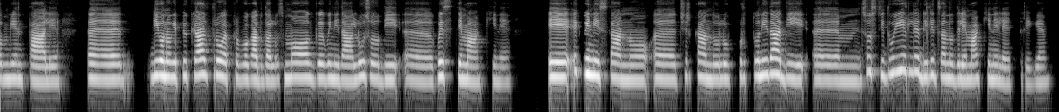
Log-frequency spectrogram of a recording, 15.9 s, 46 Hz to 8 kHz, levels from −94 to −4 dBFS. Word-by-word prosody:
ambientale. 200 Hz, -2 st, -1 dB, 0.4 s
Ehm, 205 Hz, 0 st, -1 dB, 0.2 s
dicono 240 Hz, 0 st, +5 dB
che 225 Hz, -1 st, +1 dB
più 240 Hz, +1 st, -5 dB
che 240 Hz, -, -5 dB
altro 255 Hz, -1 st, +4 dB
è 220 Hz, -, 0 dB
provocato 205 Hz, -2 st, -2 dB
dallo 195 Hz, 0 st, -3 dB
smog, 220 Hz, 0 st, -1 dB
quindi 210 Hz, 0 st, -1 dB
dall'uso 210 Hz, +3 st, -1 dB
di 200 Hz, 0 st, -4 dB
ehm, 195 Hz, -2 st, -6 dB
queste 230 Hz, +1 st, +1 dB
macchine, 185 Hz, -1 st, -5 dB, 0.5 s
e 230 Hz, +1 st, +7 dB
e 305 Hz, -1 st, -3 dB
quindi 265 Hz, -4 st, +8 dB
stanno, 200 Hz, -4 st, -2 dB
ehm, 205 Hz, -1 st, -3 dB
cercando 220 Hz, -1 st, -3 dB
l'opportunità 230 Hz, +6 st, +1 dB
di, 205 Hz, -3 st, -3 dB
ehm, 200 Hz, -1 st, -6 dB
sostituirle 295 Hz, +4 st, -1 dB
utilizzando 225 Hz, -3 st, -2 dB
delle 205 Hz, 0 st, -2 dB
macchine 205 Hz, 0 st, -3 dB
elettriche. 185 Hz, 0 st, -10 dB
210 Hz, 115 wpm, -21 LUFS, 200-230 Hz, 0.5 s, quindi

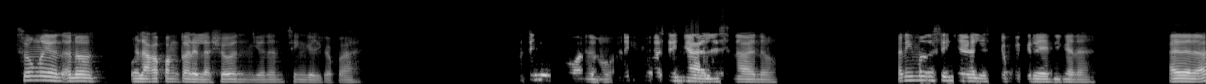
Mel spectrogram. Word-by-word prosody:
So, 190 Hz, -1 st, -2 dB
ngayon 190 Hz, -4 st, +3 dB
ano, 155 Hz, -1 st, +3 dB, 0.3 s
wala 135 Hz, -1 st, +3 dB
ka 140 Hz, -, +4 dB
pang 130 Hz, -1 st, -3 dB
karelasyon, 120 Hz, -2 st, +1 dB
gano'n, 110 Hz, +1 st, -10 dB
single 110 Hz, -2 st, -9 dB
ka 95 Hz, -2 st, -13 dB
pa? 105 Hz, +1 st, -13 dB, 1.6 s
Sa -, -, -44 dB
tingin 220 Hz, -1 st, +2 dB
mo -, -, -19 dB
ano, 120 Hz, -3 st, -6 dB
ano 190 Hz, -, -9 dB
yung 215 Hz, -1 st, -34 dB
mga 275 Hz, -, -3 dB
senyales 145 Hz, -6 st, +4 dB
na 125 Hz, -, -2 dB
ano 110 Hz, -1 st, -6 dB, 1.3 s
ano -, -, -1 dB
yung 195 Hz, +1 st, -2 dB
mga 185 Hz, -, -1 dB
senyales 155 Hz, -6 st, +2 dB
kapag -, -, -11 dB
ready 125 Hz, -2 st, +2 dB
ka 120 Hz, -, -1 dB
na? 110 Hz, -1 st, -4 dB, 0.8 s
Ano, 140 Hz, +1 st, +7 dB
'no? 130 Hz, -, +4 dB
135 Hz, 155 wpm, -22 LUFS, 115-160 Hz, 1.6 s, Ano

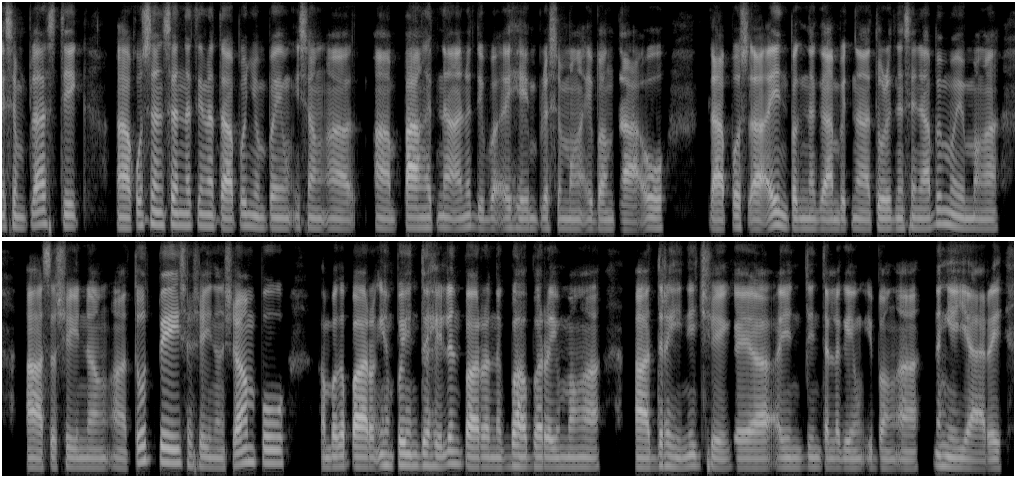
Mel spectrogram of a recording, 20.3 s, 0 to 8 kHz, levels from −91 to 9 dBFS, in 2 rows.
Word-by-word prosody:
isang 135 Hz, -1 st, -2 dB
plastic, 145 Hz, -3 st, 0 dB, 0.3 s
ah, 130 Hz, 0 st, +4 dB
kung 155 Hz, +4 st, -4 dB
saan-saan 160 Hz, -2 st, +2 dB
na 150 Hz, -, -1 dB
tinatapon 145 Hz, -1 st, 0 dB
yun 130 Hz, -3 st, -6 dB
pa 125 Hz, 0 st, -1 dB
yung 125 Hz, +1 st, -8 dB
isang, 125 Hz, -2 st, -3 dB
ah 115 Hz, -2 st, 0 dB, 0.2 s
ah 115 Hz, -1 st, +1 dB
pangit 130 Hz, -1 st, +4 dB
na 130 Hz, -, +2 dB
ano, 140 Hz, -, -6 dB
'di 130 Hz, -, -5 dB
ba, -, -, -3 dB
ehemplo 120 Hz, 0 st, -3 dB
sa 120 Hz, -, -5 dB
mga 115 Hz, -1 st, -5 dB
ibang 115 Hz, -1 st, -5 dB
tao. 125 Hz, +5 st, -1 dB, 0.4 s
Tapos, -, -, +1 dB
ah, -, -, +5 dB
ayun 160 Hz, -3 st, +5 dB
'pag 125 Hz, -2 st, -2 dB
nagamit 115 Hz, -1 st, 0 dB
na 115 Hz, -2 st, 0 dB
tulad 120 Hz, 0 st, -2 dB
ng 120 Hz, -, -3 dB
sinabi 125 Hz, +8 st, -3 dB
mo 165 Hz, -, -5 dB
yung 130 Hz, -4 st, -3 dB
mga, 115 Hz, -1 st, -3 dB, 0.4 s
ah, 115 Hz, -2 st, +5 dB
sachet 120 Hz, 0 st, 0 dB
ng, 115 Hz, 0 st, -2 dB
ah, 115 Hz, -1 st, -3 dB
toothpaste, 180 Hz, -3 st, +4 dB
sachet 130 Hz, -3 st, -2 dB
ng 115 Hz, -1 st, -5 dB
shampoo, 170 Hz, +1 st, +1 dB, 0.4 s
kung -, -, -4 dB
baga 130 Hz, +1 st, +1 dB
parang 125 Hz, -1 st, +5 dB
yun 140 Hz, -1 st, -2 dB
pa 145 Hz, -, -4 dB
yung 140 Hz, -, -3 dB
dahilan 140 Hz, +3 st, 0 dB
para 125 Hz, -1 st, +5 dB
nagbabara 125 Hz, +1 st, +1 dB
yung 120 Hz, +1 st, -4 dB
mga, 120 Hz, -1 st, -2 dB, 0.4 s
ah, 120 Hz, -1 st, +7 dB
drainage, 130 Hz, +1 st, -2 dB
eh, 110 Hz, -2 st, +2 dB
kaya 115 Hz, 0 st, +3 dB
ayun 120 Hz, -1 st, 0 dB
din 120 Hz, +1 st, -7 dB
talaga 115 Hz, 0 st, -1 dB
yung 115 Hz, 0 st, -6 dB
ibang, 115 Hz, -1 st, -6 dB
ah, 105 Hz, -1 st, 0 dB, 0.2 s
nangyayari. 110 Hz, -4 st, +2 dB
125 Hz, 195 wpm, -26 LUFS, 115-135 Hz, 0.4 s, ah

